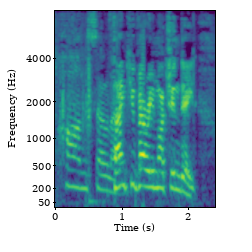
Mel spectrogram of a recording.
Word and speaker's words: Han Solo: Han Solo. Incorrect. Han Solo.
